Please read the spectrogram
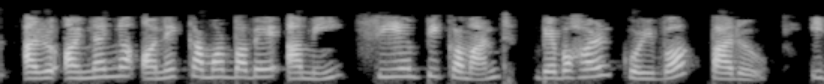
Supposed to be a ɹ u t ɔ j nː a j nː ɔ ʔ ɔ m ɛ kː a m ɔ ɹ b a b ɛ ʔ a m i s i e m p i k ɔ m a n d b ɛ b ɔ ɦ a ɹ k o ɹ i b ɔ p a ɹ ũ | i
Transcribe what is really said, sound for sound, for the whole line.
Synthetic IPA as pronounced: a ɹ u ʔ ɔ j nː a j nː ɔ ʔ ɔ n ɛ kː a m ɔ ɹ b a b ɛ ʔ a m i s i e m p i k ɔ m a n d b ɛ b ɔ ɦ a ɹ k o ɹ i b ɔ p a ɹ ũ | i

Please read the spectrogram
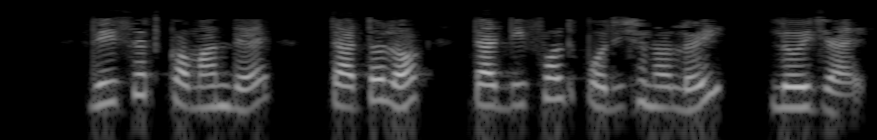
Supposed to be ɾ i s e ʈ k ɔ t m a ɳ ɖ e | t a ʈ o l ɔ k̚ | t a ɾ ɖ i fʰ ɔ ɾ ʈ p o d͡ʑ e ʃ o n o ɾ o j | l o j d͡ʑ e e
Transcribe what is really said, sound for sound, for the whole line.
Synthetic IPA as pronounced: ɾ i s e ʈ k ɔ m a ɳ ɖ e | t a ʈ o l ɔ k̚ | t a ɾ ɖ i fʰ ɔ l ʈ p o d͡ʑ i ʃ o n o l o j | l o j d͡ʑ a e

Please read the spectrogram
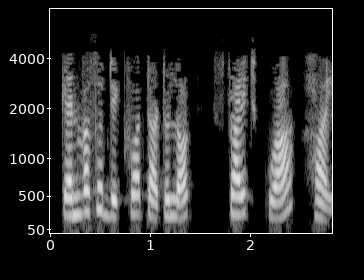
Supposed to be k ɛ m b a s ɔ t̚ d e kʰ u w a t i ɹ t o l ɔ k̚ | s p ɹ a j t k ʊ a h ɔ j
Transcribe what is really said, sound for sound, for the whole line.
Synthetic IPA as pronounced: k ɛ n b a s ɔ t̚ d e kʰ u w a t a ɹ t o l ɔ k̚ | s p ɹ a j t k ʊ a h ɔ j

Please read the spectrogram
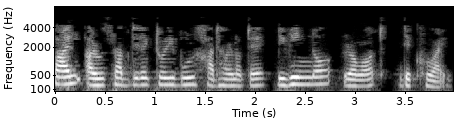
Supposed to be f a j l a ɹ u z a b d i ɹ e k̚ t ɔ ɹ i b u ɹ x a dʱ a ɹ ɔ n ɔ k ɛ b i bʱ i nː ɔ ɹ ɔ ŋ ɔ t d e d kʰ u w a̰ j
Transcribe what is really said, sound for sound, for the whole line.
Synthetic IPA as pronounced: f a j l a ɹ u s a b d i ɹ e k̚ t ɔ ɹ i b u ɹ x a dʱ a ɹ ɔ n ɔ t ɛ b i bʱ i nː ɔ ɹ ɔ ŋ ɔ t d e kʰ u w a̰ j

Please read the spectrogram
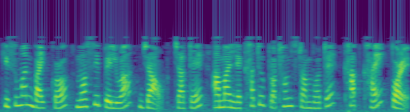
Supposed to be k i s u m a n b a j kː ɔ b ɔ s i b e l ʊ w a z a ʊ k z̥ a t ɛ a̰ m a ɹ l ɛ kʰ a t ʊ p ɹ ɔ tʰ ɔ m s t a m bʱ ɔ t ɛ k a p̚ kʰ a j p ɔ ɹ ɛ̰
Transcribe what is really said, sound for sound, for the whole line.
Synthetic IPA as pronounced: k i s u m a n b a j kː ɔ m ɔ s i p e l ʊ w a z a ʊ k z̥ a t ɛ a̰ m a ɹ l ɛ kʰ a t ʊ p ɹ ɔ tʰ ɔ m s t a m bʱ ɔ t ɛ kʰ a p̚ kʰ a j p ɔ ɹ ɛ̰

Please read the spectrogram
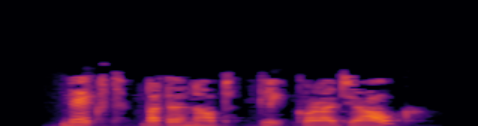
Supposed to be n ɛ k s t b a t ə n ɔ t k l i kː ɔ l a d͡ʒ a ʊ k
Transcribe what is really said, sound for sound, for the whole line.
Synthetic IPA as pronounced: n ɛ k s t b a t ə n ɔ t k l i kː ɔ ɹ a d͡ʒ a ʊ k

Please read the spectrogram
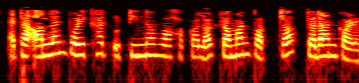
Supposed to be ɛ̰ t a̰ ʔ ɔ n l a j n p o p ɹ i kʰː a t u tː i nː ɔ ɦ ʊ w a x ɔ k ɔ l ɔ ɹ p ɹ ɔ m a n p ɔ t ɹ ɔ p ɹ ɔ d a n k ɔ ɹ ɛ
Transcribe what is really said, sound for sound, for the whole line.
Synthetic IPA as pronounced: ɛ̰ t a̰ ʔ ɔ n l a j n p o ɹ i kʰː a t u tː i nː ɔ ɦ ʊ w a x ɔ k ɔ l ɔ ɹ p ɹ ɔ m a n p ɔ t ɹ ɔ p ɹ ɔ d a n k ɔ ɹ ɛ

